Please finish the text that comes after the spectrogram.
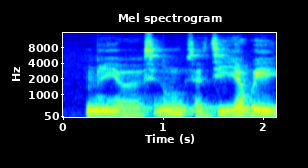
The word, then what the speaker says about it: Yahweh: donc on n'a pas le droit de le prononcer. Mais sinon, ça se dit Yahweh, Yahvé.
